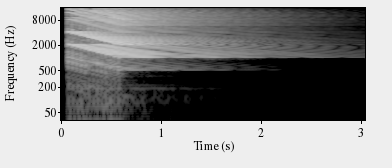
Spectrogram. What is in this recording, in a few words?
Bell DN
